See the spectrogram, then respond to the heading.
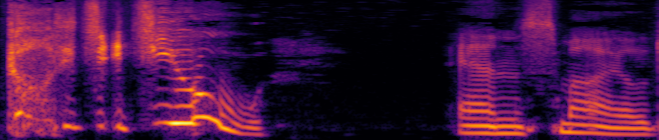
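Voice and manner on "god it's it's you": high stammering shriek of shock; scream. A narrator's reading. Mike screaming at Anne waking in his bed, high startled shriek. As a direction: scream it out in disbelief. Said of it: "Mike screamed".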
